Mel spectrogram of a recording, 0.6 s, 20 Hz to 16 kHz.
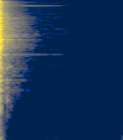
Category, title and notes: Sound effects > Other mechanisms, engines, machines
Upside-down circuit breaker switch-006
When it's upside-down the switch reproduce a slightly different sound, a bit dryer and with a shorter release time. There are also samples in the pack that attend the antithesis. Please follow my socials, don't be rude..
percusive, foley, recording, sampling, click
